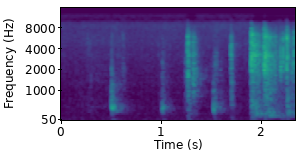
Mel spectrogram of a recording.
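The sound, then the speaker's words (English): A man opens a door for a woman, who goes out: a few soft, dull thunks and clicks spaced about half a second apart, ending in a longer, broader rush of noise. No one speaks. “He opens the door for her and she goes.”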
